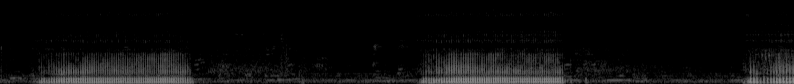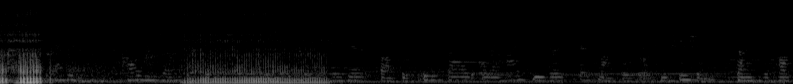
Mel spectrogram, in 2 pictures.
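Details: Sleeping dog: loud, rattling snores on inhalation, four in about fifteen seconds, with quiet breathing between; snoring.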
